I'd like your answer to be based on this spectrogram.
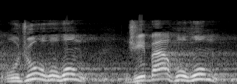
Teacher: عندي هاء وهاء، هاء وهاء، ما يضغم، وإنما يجعلها على لفظها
